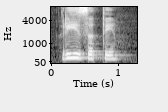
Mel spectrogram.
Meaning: to cut, to slice, to carve
- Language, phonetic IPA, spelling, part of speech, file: Ukrainian, [ˈrʲizɐte], різати, verb, Uk-різати.ogg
